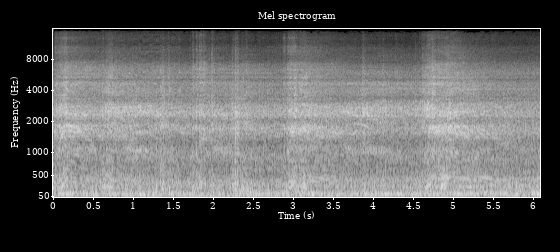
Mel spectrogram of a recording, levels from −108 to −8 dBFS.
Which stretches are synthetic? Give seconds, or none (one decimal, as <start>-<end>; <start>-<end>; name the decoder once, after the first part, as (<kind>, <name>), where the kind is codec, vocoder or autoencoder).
1.0-1.6 (codec, SNAC)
